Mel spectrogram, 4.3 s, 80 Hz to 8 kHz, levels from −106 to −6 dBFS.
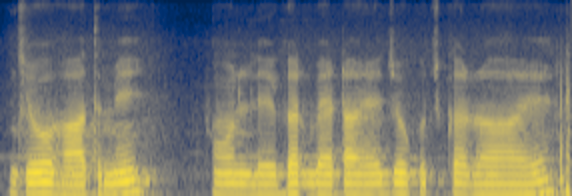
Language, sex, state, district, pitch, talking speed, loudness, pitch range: Hindi, male, Uttar Pradesh, Shamli, 115 Hz, 170 wpm, -17 LUFS, 110-120 Hz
